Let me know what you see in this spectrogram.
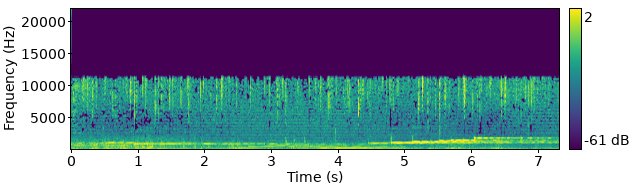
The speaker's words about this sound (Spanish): Es tiempo de tormentas. Y no solo en el desierto.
